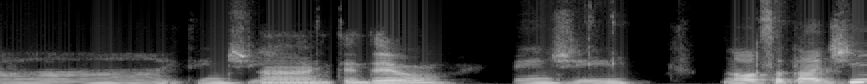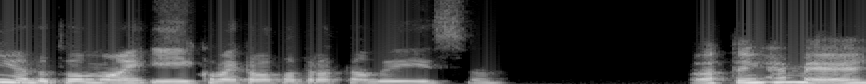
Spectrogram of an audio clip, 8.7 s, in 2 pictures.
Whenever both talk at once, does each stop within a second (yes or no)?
yes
